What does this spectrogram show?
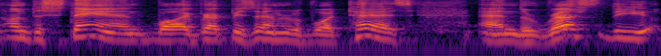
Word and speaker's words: Ortiz: It's pronounced Representative Ortiz, Senator Kavanagh.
